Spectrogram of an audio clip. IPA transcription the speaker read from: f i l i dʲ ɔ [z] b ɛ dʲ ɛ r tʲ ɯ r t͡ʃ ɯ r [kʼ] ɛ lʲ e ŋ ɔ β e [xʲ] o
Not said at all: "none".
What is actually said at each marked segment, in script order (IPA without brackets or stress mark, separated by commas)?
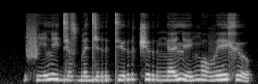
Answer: z, ŋ, xʲ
